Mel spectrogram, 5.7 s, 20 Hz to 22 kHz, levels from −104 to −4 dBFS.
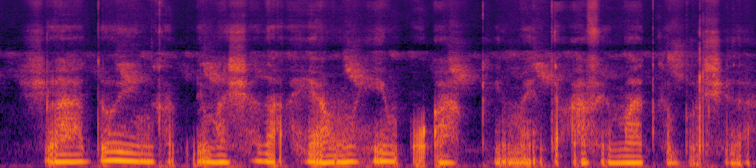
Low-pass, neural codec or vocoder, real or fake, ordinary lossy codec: none; vocoder, 44.1 kHz, 128 mel bands, Pupu-Vocoder; fake; none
